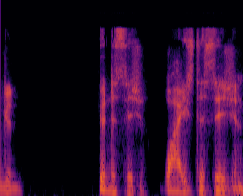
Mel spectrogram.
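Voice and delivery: put-on condescending tone. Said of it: "very condescendingly".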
